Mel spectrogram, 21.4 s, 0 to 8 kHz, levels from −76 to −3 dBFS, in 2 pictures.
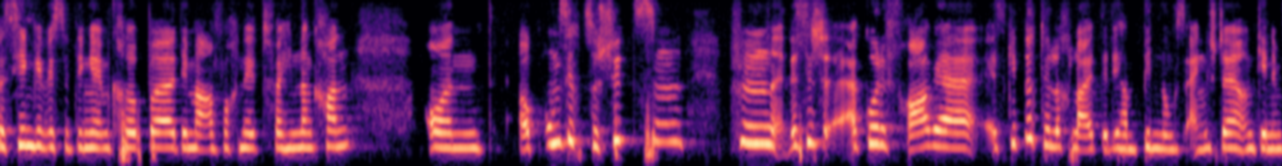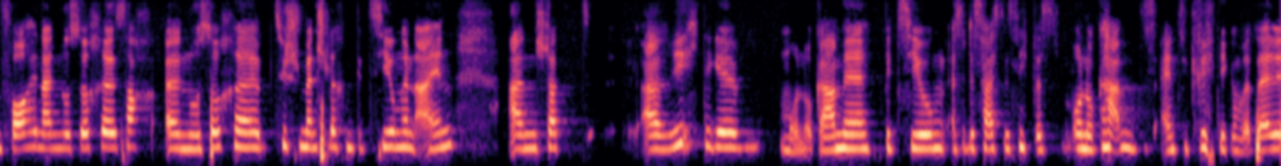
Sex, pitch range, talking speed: female, 215-245 Hz, 170 wpm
